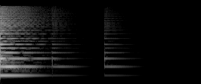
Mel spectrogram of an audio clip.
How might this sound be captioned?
Delayed melodic mallet highpassed 115 bpm G#3
This sample is part of the "K5005 multisample 03 Delayed melodic mallet highpassed 115 bpm"
sample pack. It is a multisample to import into your favorite sampler.
It is a short electronic sound with some delay on it at 115 bpm.
The sound is a little overdriven and consists mainly of higher
frequencies. In the sample pack there are 16 samples evenly spread
across 5 octaves (C1 till C6). The note in the sample name (C, E or G#)
does indicate the pitch of the sound. The sound was created with the
K5005 ensemble from the user library of Reaktor. After that normalizing and fades were applied within Cubase SX.
delayed, electronic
